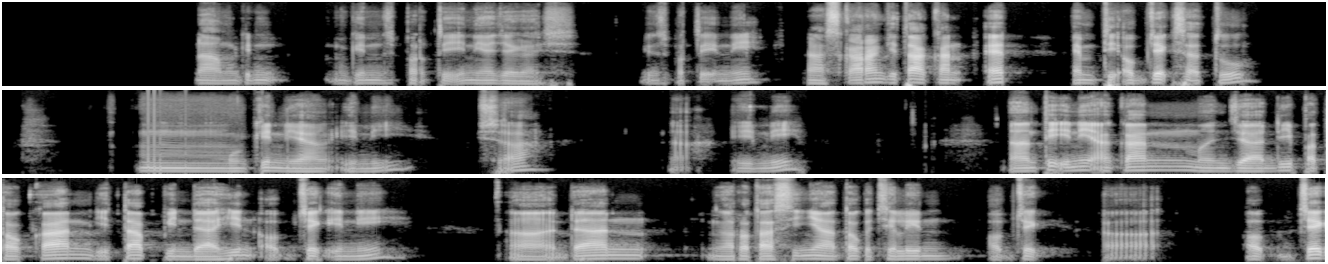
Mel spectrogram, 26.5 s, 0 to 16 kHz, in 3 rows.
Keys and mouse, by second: 0.1-0.9 alt+middle drag, 1.4-3.4 alt+middle drag, 4.0-4.4 middle drag, 4.9 alt+middle drag, 6.1 shift+a, 10.8 s, 12.2 s, 13.7-16.8 alt+middle drag, 18.2 alt+shift+middle drag, 18.8 alt+middle drag, 20.9-21.6 alt+shift+middle drag, 24.8-25.3 alt+middle drag.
